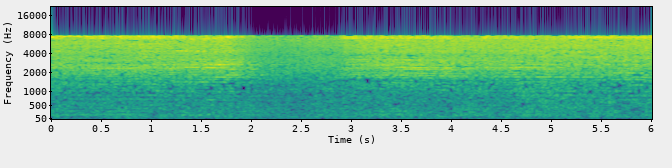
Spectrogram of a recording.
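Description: Steady, loud hiss of machinery noise on a factory floor, with a brief dip about two seconds in.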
